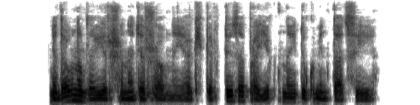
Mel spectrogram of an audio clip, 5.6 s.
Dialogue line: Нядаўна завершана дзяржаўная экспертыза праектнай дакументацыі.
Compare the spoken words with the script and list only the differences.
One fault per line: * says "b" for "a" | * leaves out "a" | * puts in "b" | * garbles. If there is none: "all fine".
all fine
